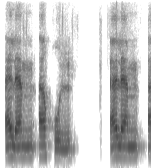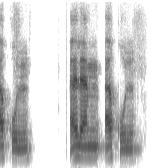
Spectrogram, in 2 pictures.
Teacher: it is pronounced with idhar, that is clearly or with clarity, distinctly, without any ghunna · It's read clearly, the alif. And the meme is read clearly. So it doesn't merge into, nor is it hidden.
